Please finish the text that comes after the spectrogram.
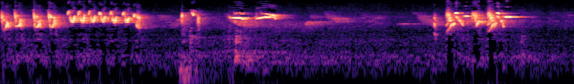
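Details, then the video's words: A caged male Eurasian siskin being prepared for breeding opens with a fast burst of high repeated chirps, then gives scattered softer slurred notes and a wheezy phrase, ending with another twittering flourish. "Carduelis Spinus Song"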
